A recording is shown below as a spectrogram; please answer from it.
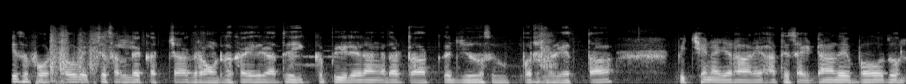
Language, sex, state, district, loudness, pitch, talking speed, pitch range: Punjabi, male, Punjab, Fazilka, -14 LUFS, 105 Hz, 170 wpm, 100-105 Hz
